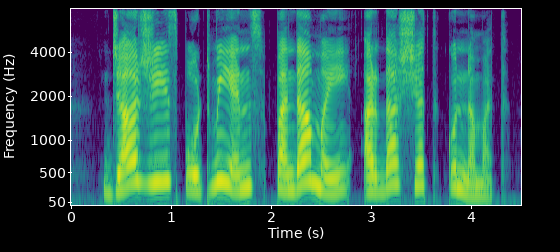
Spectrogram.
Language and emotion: Kashmiri, neutral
